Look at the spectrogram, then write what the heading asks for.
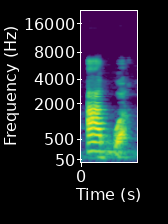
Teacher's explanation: Eu tenho U seguido de A dentro de uma mesma sílaba. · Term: ditongo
